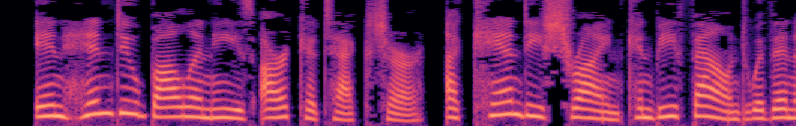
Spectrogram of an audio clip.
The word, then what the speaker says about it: candi: Temples are called candi, pronounced tandi, in Indonesia, whether it is Buddhist or Hindu.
